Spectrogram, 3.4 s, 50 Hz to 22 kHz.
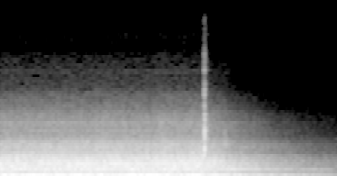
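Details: Vivosun 6-inch 390 CFM inline fan blowing unducted: loud steady jet-like rushing air, then fades away smoothly with no rattle or scrape; ducting and filter expected to quiet it. Normal airflow noise.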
